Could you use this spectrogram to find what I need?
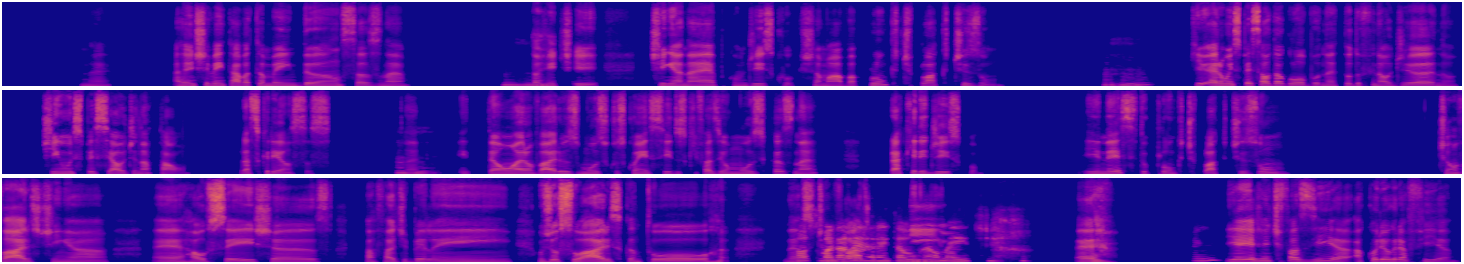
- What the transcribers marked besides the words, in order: tapping; laugh; other noise
- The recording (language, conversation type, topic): Portuguese, podcast, Que aventuras você inventava com os amigos na rua ou no quintal quando era criança?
